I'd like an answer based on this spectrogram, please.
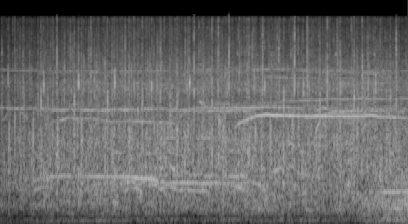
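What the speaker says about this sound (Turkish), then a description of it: "ben sizi alkışlıyorum" An audience at a Circassian genocide and exile commemoration in Beşiktaş applauds steadily, dense continuous clapping from a large crowd at moderate distance, with faint voices in the background.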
